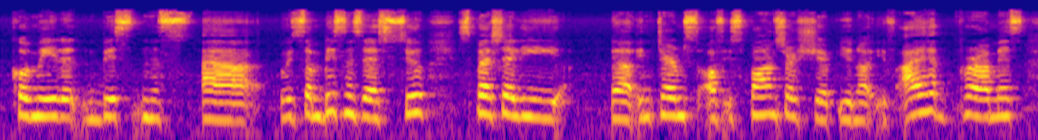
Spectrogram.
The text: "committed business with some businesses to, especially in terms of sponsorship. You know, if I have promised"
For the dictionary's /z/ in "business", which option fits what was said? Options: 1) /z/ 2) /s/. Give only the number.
2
